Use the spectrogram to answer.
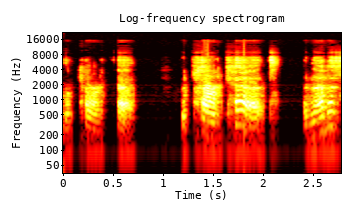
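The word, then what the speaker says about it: Parokhet: It's called the parakeet. The parakeet, and that is spelled P-A-R-O-K-H-E-T.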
